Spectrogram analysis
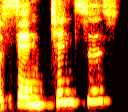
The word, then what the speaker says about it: sentences: Now, the spelling is with TEN in it, but the pronunciation will be with TIN. So sentences, and it's not vegetable, but it's vegetable.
